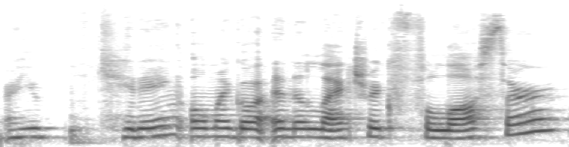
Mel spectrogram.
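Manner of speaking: excited disbelief. Real, not acted. Unboxing flosser.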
